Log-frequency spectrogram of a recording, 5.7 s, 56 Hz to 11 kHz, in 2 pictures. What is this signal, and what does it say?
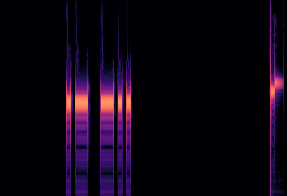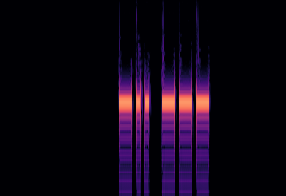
Morse code, heard as a keyed tone, about 27 wpm, 700 Hz. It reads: AD DO
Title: Two Letter Words - 28wpm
